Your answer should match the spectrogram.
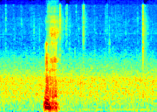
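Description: A man's single short, breathy huff about a second in, like a soft laugh through the nose, over a faint steady hiss.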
